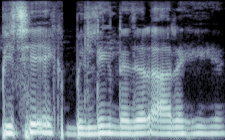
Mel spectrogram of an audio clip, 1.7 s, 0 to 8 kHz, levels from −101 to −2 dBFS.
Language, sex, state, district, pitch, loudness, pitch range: Hindi, male, Jharkhand, Ranchi, 145 Hz, -14 LUFS, 140-150 Hz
